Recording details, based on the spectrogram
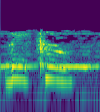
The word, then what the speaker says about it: Bhikkhu: Tỳ Khưu là tiếng Ấn Độ, nguyên âm đọc là Bhikkhu, có hàm ba nghĩa.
